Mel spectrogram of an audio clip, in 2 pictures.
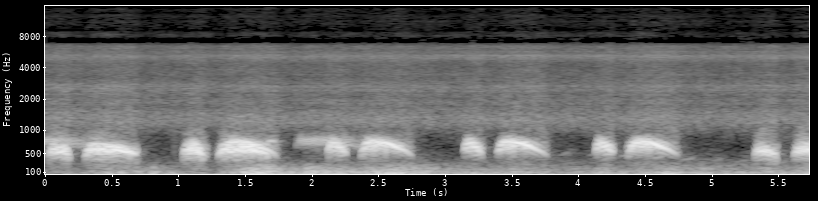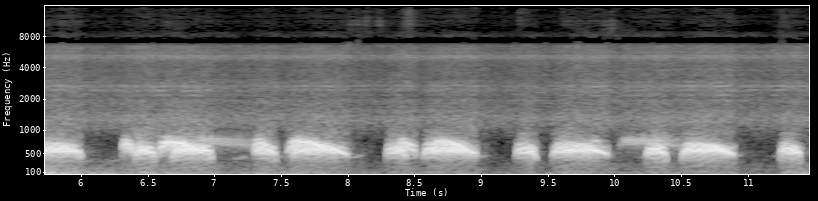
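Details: Spotted dove of the purple-legged 'đồng son chân tím' type, cooing strongly in a fast, far-carrying patterned style; mid-pitched hoarse coos, some rising then falling, given in quick bursts of two or three with short gaps, steady and loud.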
